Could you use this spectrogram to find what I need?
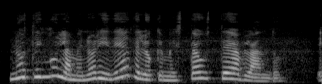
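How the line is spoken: Exclaiming. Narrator (Spanish): exclamó Alicia

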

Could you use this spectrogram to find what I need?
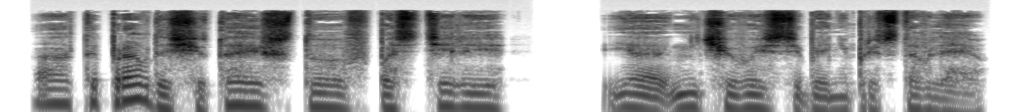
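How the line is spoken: Weak-voiced question. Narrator (Russian): Тем же слабым голосом спросила

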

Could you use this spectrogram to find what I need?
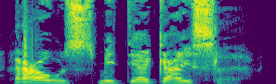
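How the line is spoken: Group roaring. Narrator (German): Eine Gruppe am Ende der Reihe brüllte es

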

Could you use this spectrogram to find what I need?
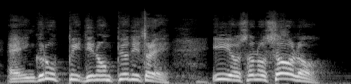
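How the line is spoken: Yelling. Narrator (Italian): urlò Andrés

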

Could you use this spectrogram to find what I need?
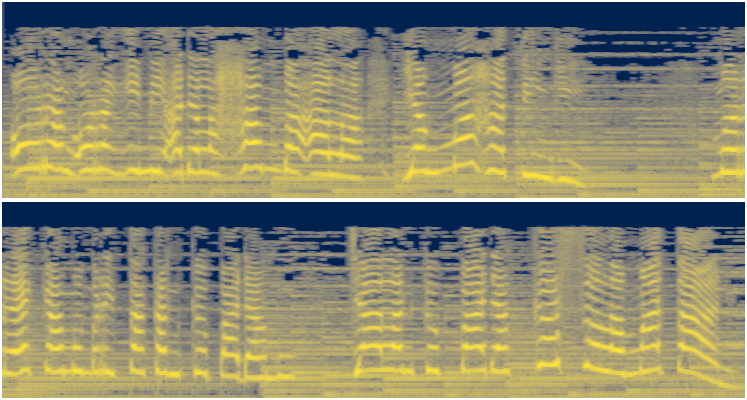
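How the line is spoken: Calling out. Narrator (Indonesian): sambil berseru, katanya

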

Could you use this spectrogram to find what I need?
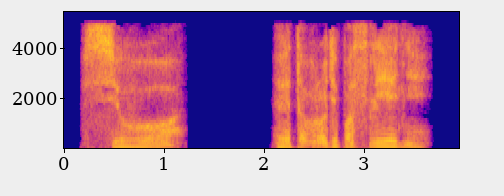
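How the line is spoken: Hoarse croak. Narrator (Russian): только и смог прохрипеть он

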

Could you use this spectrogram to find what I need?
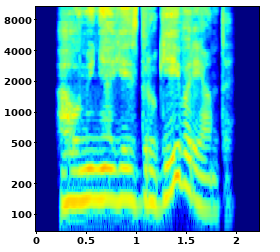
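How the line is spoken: Angry smirk. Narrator (Russian): зло усмехнулся

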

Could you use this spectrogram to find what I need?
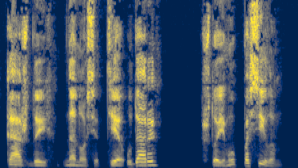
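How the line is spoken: Calm. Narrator (Russian): Она спокойно сказала

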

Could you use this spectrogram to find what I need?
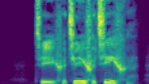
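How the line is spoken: Mutter. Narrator (Russian): пробормотал я

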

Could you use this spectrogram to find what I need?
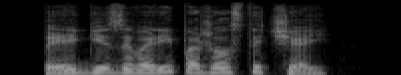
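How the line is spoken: Cold. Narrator (Russian): холодно произнесла она

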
